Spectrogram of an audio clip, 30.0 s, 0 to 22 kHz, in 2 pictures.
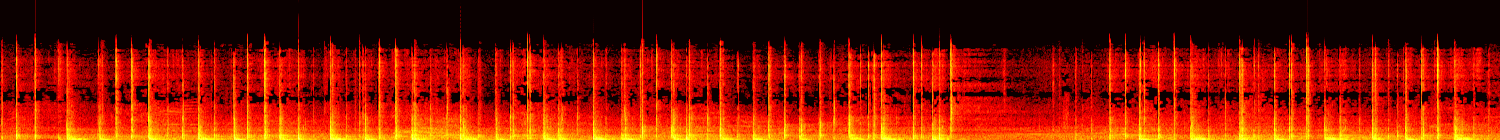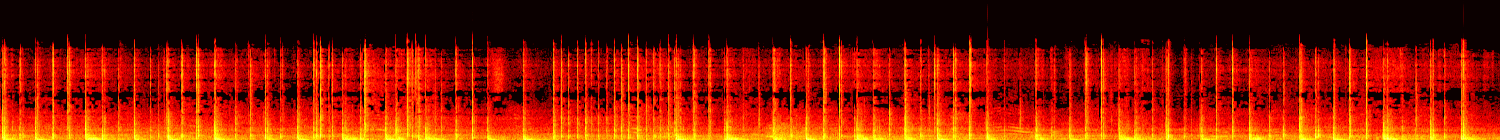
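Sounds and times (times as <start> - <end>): hand claps: 0.0 - 1.9, 5.1 - 9.8, 20.6 - 29.7
body percussion slaps: 0.0 - 9.8, 11.1 - 29.9.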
